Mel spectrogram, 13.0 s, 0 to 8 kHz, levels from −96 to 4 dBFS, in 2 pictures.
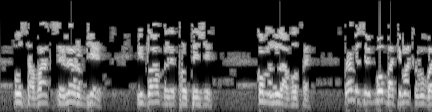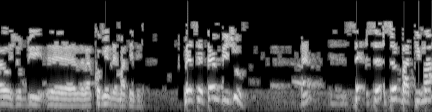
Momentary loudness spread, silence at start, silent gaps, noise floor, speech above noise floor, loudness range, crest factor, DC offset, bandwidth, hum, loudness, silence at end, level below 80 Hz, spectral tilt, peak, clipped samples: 11 LU; 0 s; none; -41 dBFS; 25 dB; 2 LU; 16 dB; under 0.1%; 6 kHz; none; -15 LUFS; 0 s; -62 dBFS; -6.5 dB/octave; 0 dBFS; under 0.1%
